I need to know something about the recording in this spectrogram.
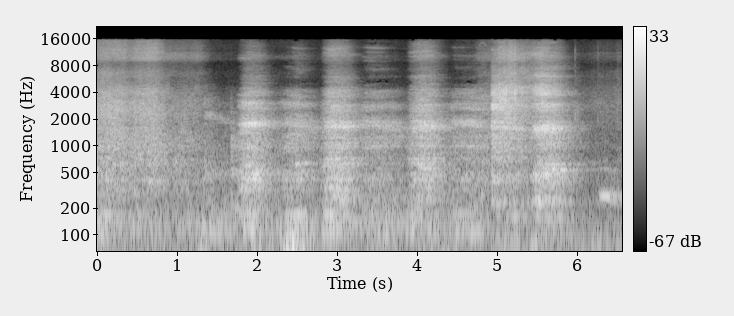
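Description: A girl gasping for breath: about half a dozen labored breaths roughly a second apart, acted as an asthma attack.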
